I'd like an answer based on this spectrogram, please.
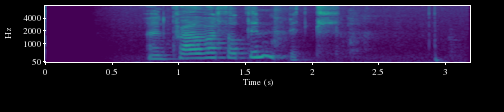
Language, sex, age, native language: Icelandic, female, 40-49, Icelandic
